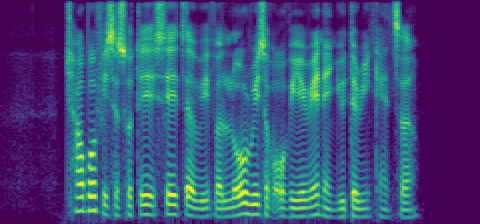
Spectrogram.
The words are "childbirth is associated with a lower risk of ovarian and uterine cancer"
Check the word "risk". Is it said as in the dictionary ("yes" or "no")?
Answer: no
